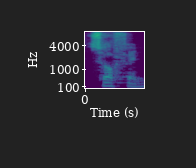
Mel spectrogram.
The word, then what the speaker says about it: soften: Soften, notice that the T is not pronounced. Okay, like listen, you don't pronounce the T. Listen, soften. Depending on that, you've just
